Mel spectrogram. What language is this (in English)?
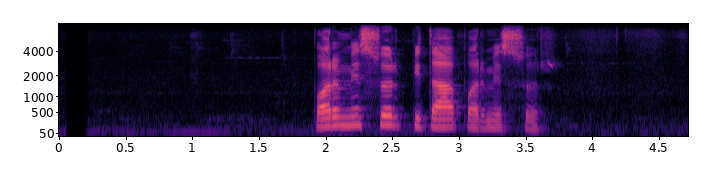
Nepali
